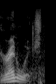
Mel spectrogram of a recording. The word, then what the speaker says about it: Greenwich: What took you to Baylor out of, like, Greenwich, though? – Well, first of all, say it right. It's Greenwich.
